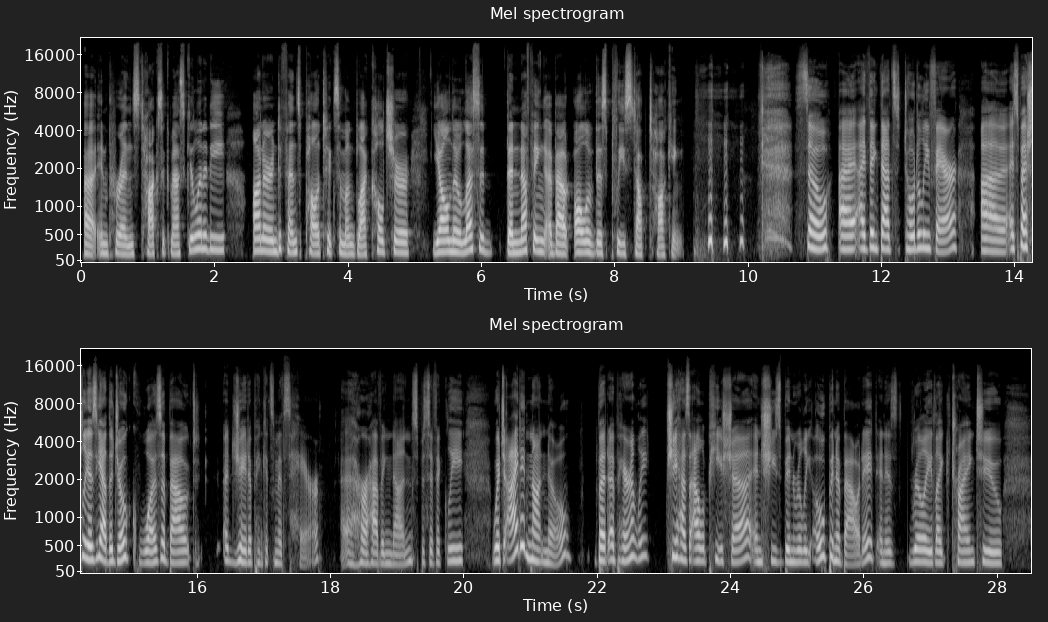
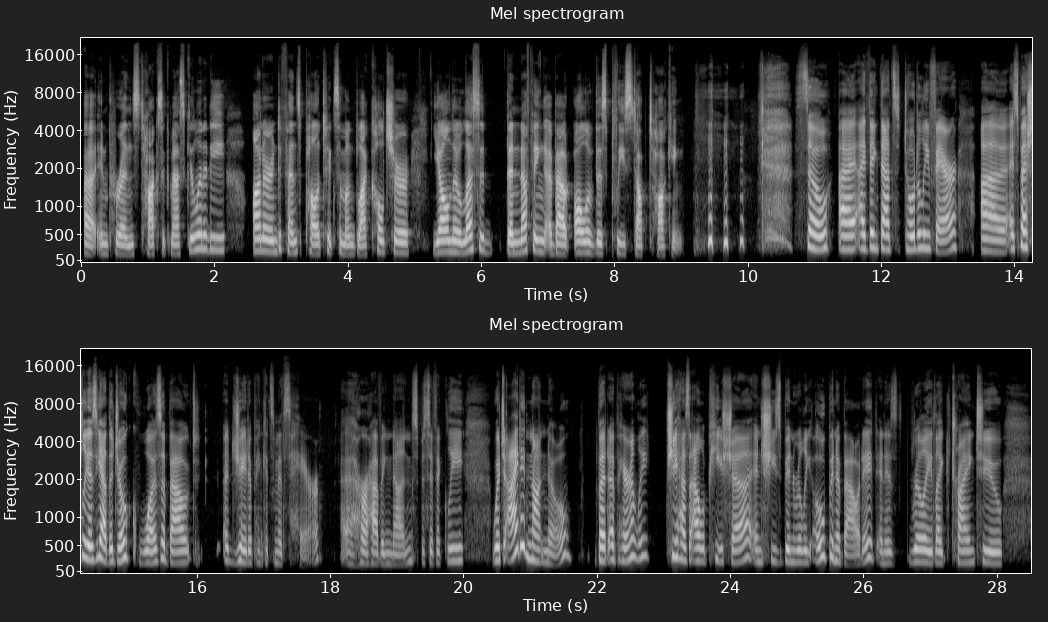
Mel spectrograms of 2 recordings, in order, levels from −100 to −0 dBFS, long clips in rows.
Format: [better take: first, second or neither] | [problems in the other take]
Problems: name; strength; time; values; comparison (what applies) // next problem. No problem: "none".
first | thin; somewhat; fading below 300 Hz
